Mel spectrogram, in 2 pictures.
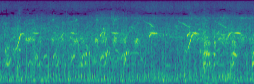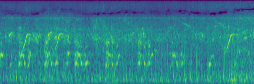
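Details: Zebras filmed on the plains of Africa; a dense run of short, harsh, harmonic barking yelps from several animals, overlapping almost continuously and rising and falling in quick bursts against a steady outdoor background.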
